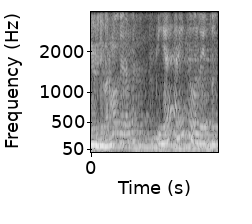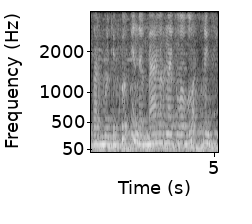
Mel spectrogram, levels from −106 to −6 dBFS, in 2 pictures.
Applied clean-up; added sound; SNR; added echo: none; none; none; reverberation time 2.2 s.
